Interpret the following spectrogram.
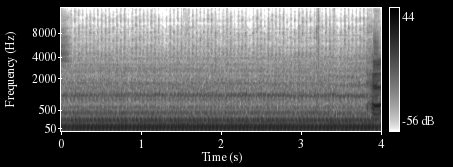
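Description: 2008 Polaris RZR 800's factory-rebuilt twin-cylinder four-stroke engine idling steadily, an even low drone with no changes in speed.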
